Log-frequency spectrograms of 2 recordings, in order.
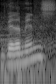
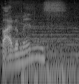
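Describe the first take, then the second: First: It is said with a British pronunciation. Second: It is said with an American pronunciation. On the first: "As the British would say" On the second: "not vitamins"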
